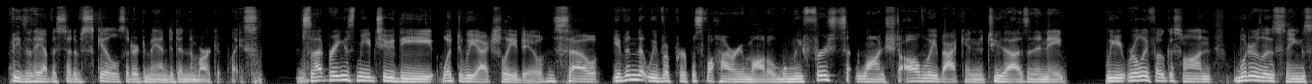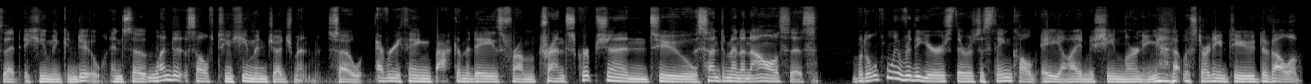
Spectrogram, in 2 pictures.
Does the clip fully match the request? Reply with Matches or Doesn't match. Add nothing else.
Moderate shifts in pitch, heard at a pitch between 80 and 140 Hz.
Matches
